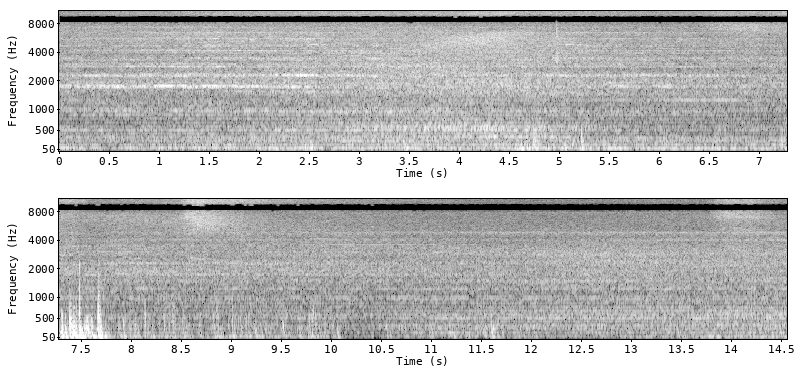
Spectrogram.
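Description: A passing train's steady rumble, with thin high squealing tones held over it for the first few seconds. There is one brief loud thump about halfway through.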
